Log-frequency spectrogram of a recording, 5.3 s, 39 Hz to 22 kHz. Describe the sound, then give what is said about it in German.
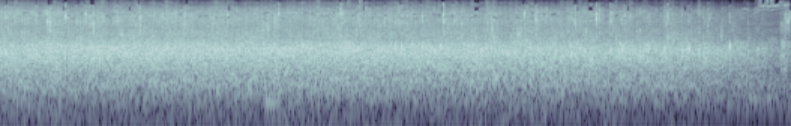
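Sustained audience applause at an event in Hamburg after a screened report about computer hackers, a dense, steady wash of many hands clapping at full strength throughout, easing off only slightly near the end, with no voices over it. “Der Applaus gebührt zum einen den akkuraten Darstellungen damals und auch den Leuten, die das in diesem Jahr wieder möglich gemacht haben, nach 39 Jahren wieder in Hamburg.”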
